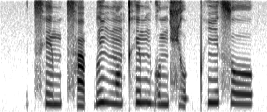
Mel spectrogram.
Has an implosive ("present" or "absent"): absent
